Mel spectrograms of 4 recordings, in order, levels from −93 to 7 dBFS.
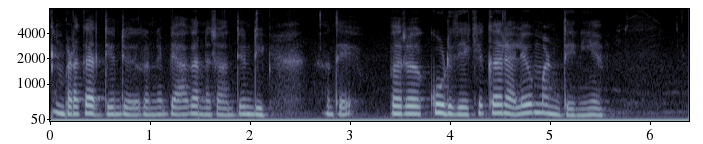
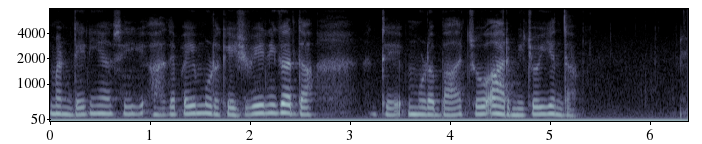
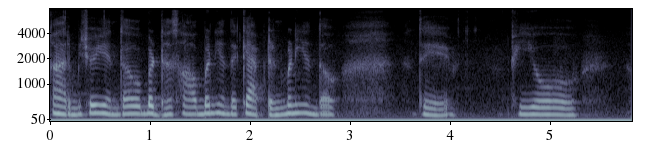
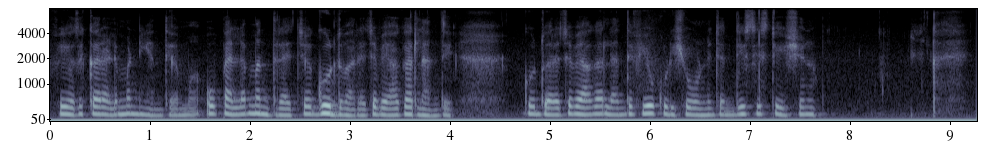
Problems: low volume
